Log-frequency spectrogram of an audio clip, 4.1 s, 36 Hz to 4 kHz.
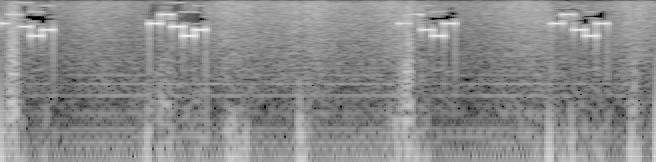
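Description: Five-tone selective call (ZVEI), heard as quick runs of five tones, tones of about 70 ms. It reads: 88746 88648 88648
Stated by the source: ZVEI five-tone selective call received on an SDR.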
